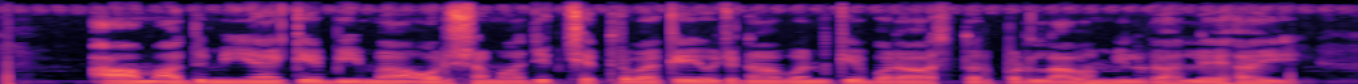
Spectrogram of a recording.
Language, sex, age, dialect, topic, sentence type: Magahi, male, 25-30, Western, banking, statement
